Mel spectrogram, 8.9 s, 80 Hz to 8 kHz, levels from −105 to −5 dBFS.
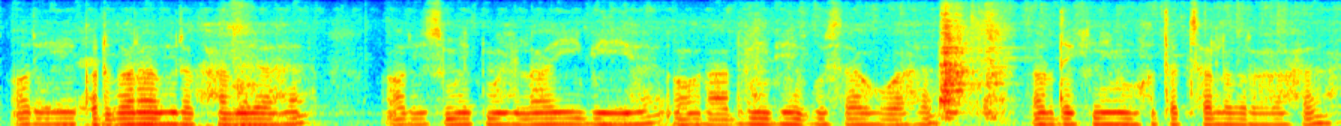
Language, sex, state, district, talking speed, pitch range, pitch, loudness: Hindi, male, Bihar, Supaul, 195 wpm, 130-135 Hz, 130 Hz, -21 LUFS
